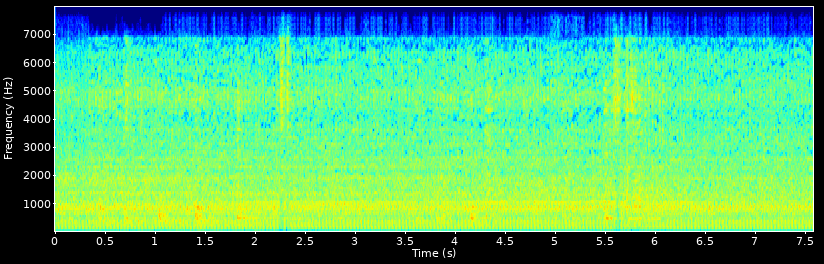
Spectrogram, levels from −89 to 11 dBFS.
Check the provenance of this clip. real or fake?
real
